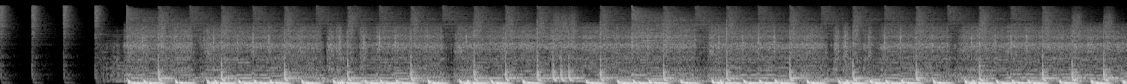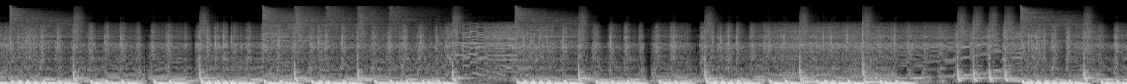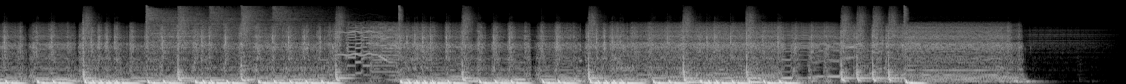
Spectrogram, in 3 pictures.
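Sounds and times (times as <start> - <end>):
Les Paul electric guitar playing metal: 1.0 - 33.5.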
